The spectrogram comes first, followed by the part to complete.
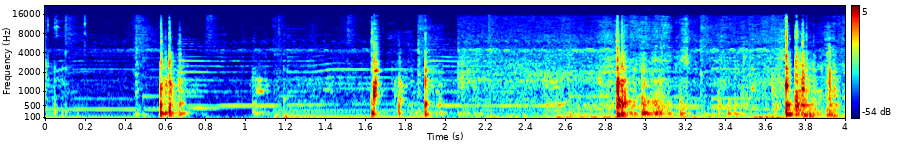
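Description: Background music with plucked guitar. Over it come about four sharp, irregular knocks, which fit wooden cedar dice being dropped into a plastic bucket.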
